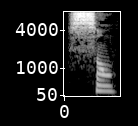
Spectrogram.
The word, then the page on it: sans: francais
